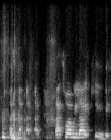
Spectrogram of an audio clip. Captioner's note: laughing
